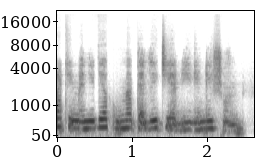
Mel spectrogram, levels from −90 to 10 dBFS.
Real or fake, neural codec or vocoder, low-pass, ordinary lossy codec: fake; codec, 44.1 kHz, 0.9 kbps, DAC; 19.8 kHz; none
